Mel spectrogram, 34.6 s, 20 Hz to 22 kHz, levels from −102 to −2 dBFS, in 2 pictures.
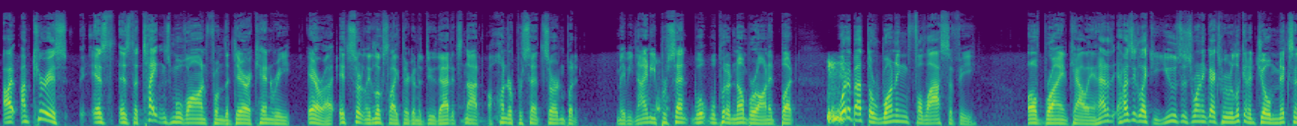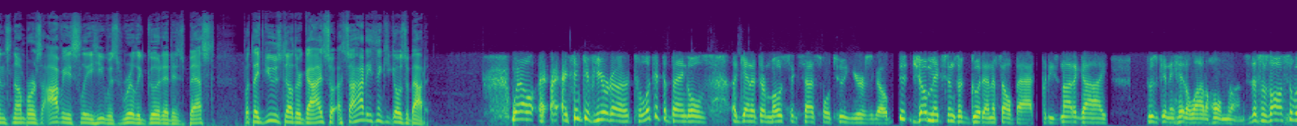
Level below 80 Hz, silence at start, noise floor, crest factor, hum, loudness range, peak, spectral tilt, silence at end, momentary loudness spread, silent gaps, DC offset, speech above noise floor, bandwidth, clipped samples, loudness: -50 dBFS; 0.05 s; -64 dBFS; 18 dB; none; 3 LU; -2 dBFS; -6 dB/octave; 0 s; 8 LU; 31.11-31.16 s; under 0.1%; 44 dB; 14.5 kHz; under 0.1%; -20 LUFS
